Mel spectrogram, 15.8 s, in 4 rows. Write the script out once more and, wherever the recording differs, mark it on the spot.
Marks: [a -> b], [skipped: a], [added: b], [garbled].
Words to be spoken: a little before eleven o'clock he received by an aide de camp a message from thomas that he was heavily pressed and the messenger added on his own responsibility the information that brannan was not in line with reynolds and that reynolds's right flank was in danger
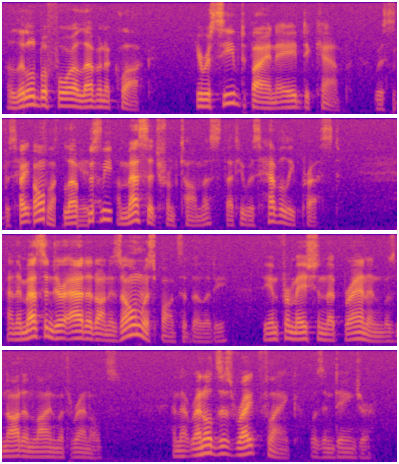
a little before eleven o'clock he received by an aide de camp [garbled] a message from thomas that he was heavily pressed and the messenger added on his own responsibility the information that brannan was not in line with reynolds and that reynolds's right flank was in danger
